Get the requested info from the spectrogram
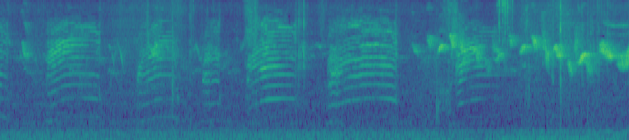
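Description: Two-week-old kittens mewing, high-pitched calls repeated about once a second, with faster, higher squeaks in the last couple of seconds.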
